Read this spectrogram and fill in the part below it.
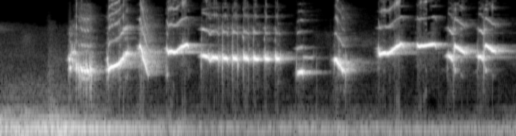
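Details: Orange-headed thrush from Singaraja, Bali, sings a dense, fast run of high slurred whistles, chips and trills without pause. It is loud and close, used as a tutor to bring out the teler song.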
